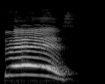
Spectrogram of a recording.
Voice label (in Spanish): FEM TRES, MEXICAN, World Voices; ILIO; Vocal Planet VOL-5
